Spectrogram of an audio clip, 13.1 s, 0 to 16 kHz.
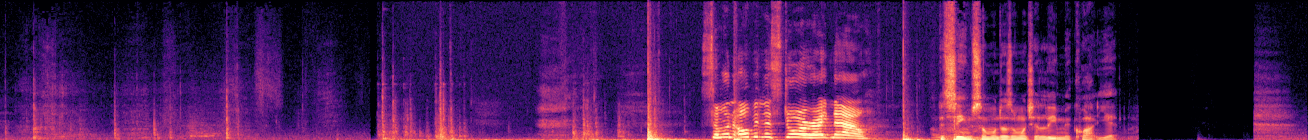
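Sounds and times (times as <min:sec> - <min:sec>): locked wooden door rattling: 0:03.8 - 0:04.8, 0:08.9 - 0:09.7.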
